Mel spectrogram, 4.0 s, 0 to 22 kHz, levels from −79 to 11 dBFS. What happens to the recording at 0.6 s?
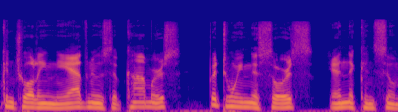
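Nothing goes wrong at 0.6 s; the speech carries on intact through that moment.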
